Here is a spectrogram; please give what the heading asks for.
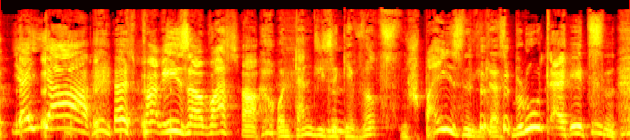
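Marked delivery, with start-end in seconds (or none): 0.1-2.6 amused. Acted. Homais laughing about Paris.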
